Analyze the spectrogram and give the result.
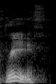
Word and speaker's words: Ryu: Very similar inputs to a Ryu. Ryu. That's what they're. Ryu. That's how they say it in game as well.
